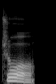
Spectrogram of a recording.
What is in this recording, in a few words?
"zhuo4", chinois; Cours de Chinois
